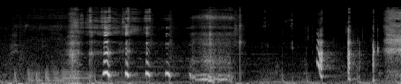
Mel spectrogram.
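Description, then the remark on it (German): A sleeping dog snores, giving a quick run of four short, snorting puffs followed by softer breathy snuffles and a few faint sniffs. “Aber es bewegt sich nicht, wenn die schnarcht, nur wenn ich spreche.”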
